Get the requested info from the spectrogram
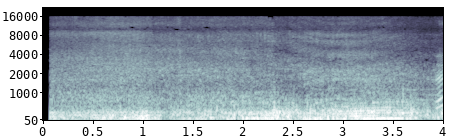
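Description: A motor vehicle's engine running nearby, a steady low rumble with a faint hum.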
